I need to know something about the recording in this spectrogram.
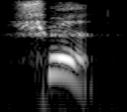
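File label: "xuan", Mandarin Chinese, tone 4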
